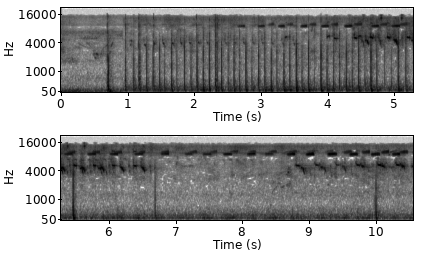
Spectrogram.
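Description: Faint birdsong: a high chirp repeated evenly, with two bursts of short, falling calls. A quick run of faint clicks fills the first half.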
